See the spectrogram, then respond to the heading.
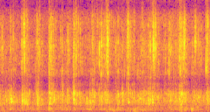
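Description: A bottle of thick, settled FloraNova nutrient with a weighted agitator of about half an ounce inside is shaken, producing rapid, steady clinking as the agitator knocks around inside. The agitator's weight lets it hit the bottom of the bottle to stir up and mix the settled nutrient.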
